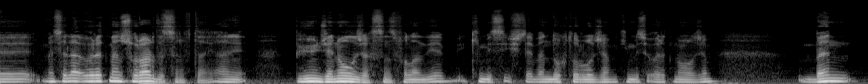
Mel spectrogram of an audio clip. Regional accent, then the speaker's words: Erzurum, Turkey; Aynı mahallede doğduk, büyüdük.

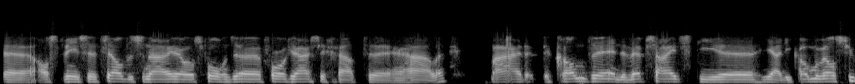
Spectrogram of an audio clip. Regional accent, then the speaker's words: Netherlands; Ja, dat vind ik zelf ook als Nederlander.

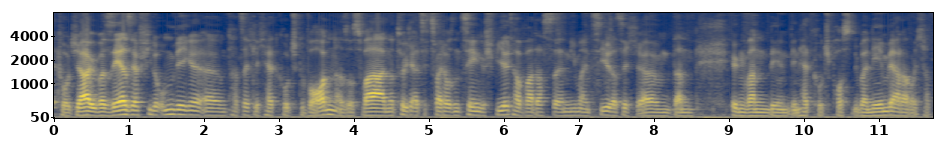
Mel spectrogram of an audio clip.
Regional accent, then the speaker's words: Hamburg, Germany; Also ich bin gebürtiger Hamburger, wohne auch immer noch in Hamburg.

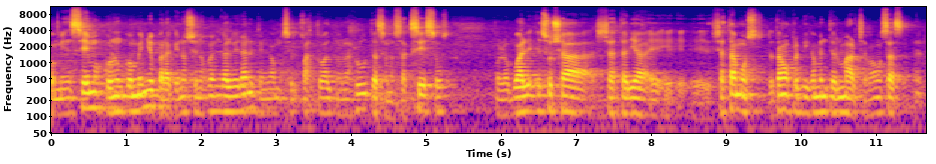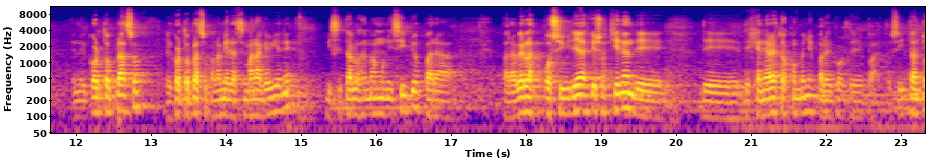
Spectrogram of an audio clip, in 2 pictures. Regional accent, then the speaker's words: General Alvear, Buenos Aires Province, Argentina; La zona sexta es General Alvear, de donde soy oriundo

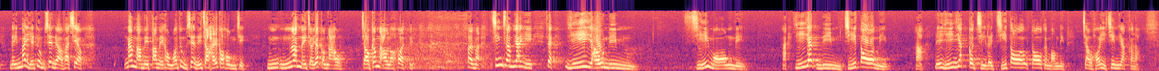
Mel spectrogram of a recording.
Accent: China; 即系等于我哋中国人念持咒啫嘛，用中国音持咒

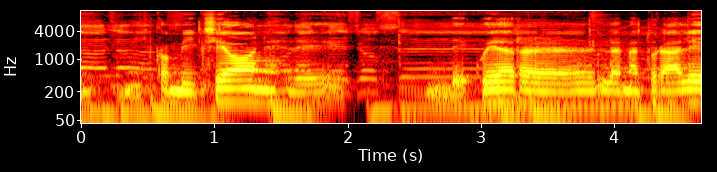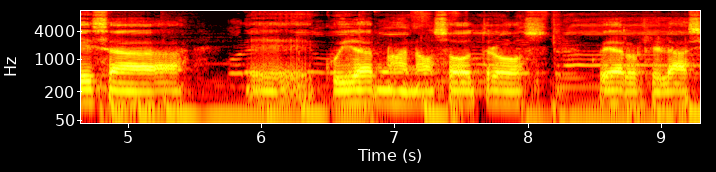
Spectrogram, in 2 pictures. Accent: Córdoba, Argentina; now in Agua de Oro, Argentina; de Agua de Oro, vivo en Agua de Oro ya hace más de 20 años, soy de la ciudad de Córdoba

